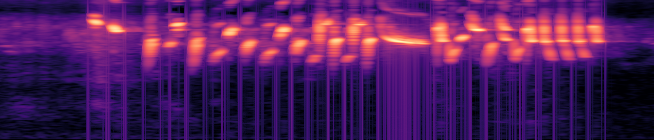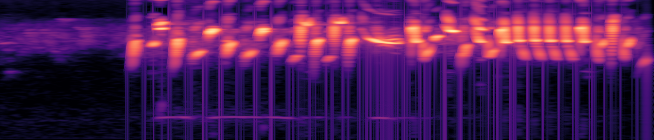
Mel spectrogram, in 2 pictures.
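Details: European goldfinch singing: two long bursts of rapid, high twittering and trilled notes with quick buzzy elements, split by a silent pause of about a second.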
